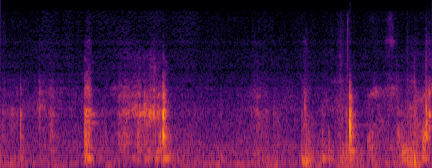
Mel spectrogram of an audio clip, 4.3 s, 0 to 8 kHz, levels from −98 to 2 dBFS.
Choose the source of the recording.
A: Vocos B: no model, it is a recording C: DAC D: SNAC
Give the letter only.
C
